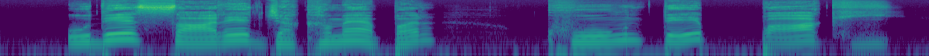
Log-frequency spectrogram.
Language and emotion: Dogri, disgusted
